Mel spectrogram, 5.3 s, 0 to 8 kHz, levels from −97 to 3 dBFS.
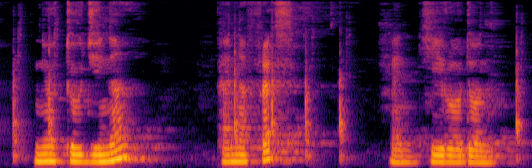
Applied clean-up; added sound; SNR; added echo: classical method WPE with log-MMSE.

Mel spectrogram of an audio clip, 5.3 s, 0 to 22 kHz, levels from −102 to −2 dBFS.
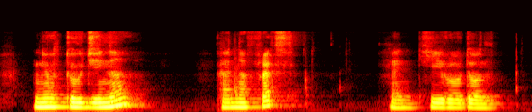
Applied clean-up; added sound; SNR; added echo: neural mask model DeepFilterNet 3.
